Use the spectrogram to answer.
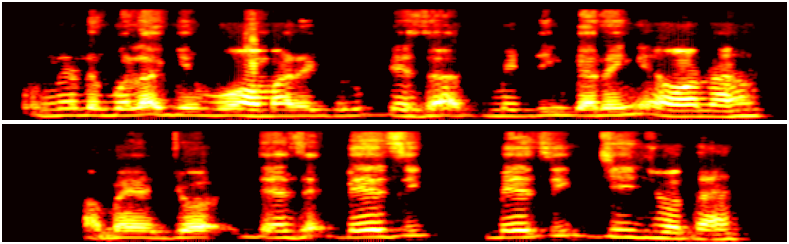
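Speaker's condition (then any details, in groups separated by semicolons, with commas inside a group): ALS; onset right index finger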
